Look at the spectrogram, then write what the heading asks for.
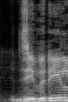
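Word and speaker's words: جبريل: আর তিনি রূহ, তাহলে জিবরাইল আলাইহিস সালামের নাম কোরআনে কারিমে জিবরিল রয়েছে, যেটা অন্য উচ্চারণে জিবরাইল, অন্য কেরাতে জিবরাইলও, জিবরিল, জিবরাইল আর রূহ।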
